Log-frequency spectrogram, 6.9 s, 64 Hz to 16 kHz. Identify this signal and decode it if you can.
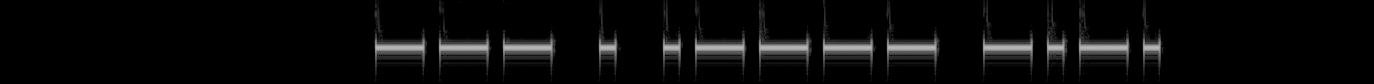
Morse code, heard as a keyed tone, about 16 wpm, 700 Hz. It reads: OE1C
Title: DXCC-100 Call Signs - 4 Characters - Repeated 3x - 15wpm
